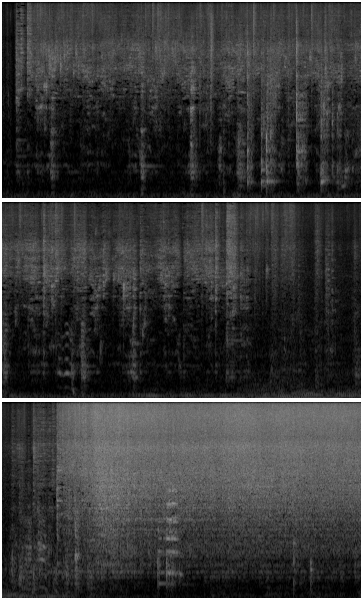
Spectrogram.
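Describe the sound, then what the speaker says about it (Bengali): Potatoes frying in a pan for an egg-and-potato dish, a steady close sizzle with frequent stirring clatter, growing louder and denser in the final seconds, with no talking. "আগে আলুটা ভাজা করে উঠিয়ে নেবো"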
